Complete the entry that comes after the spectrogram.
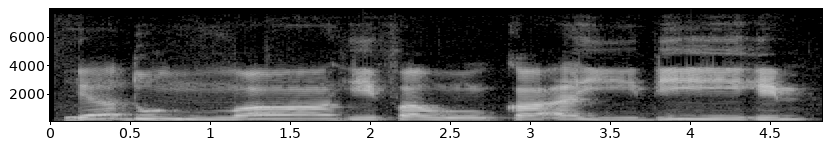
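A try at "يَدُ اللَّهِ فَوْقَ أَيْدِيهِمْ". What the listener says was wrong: Fawqa. Afwan, qafnya tidak panjang.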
